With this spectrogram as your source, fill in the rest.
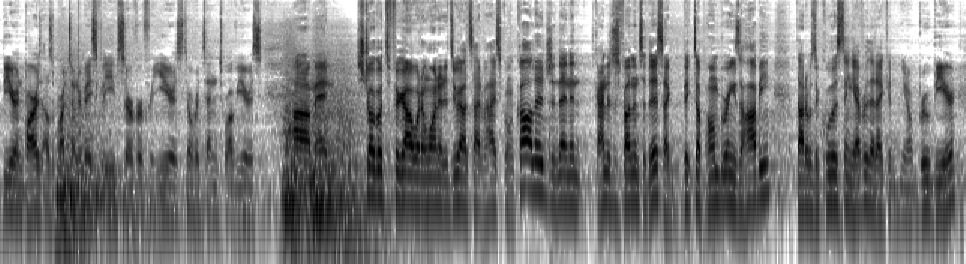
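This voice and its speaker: A man in his thirties from Miami, a head brewer answering interview questions in a big tasting room, talking rapidly with many fillers and restarts. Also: medium pitch, big-room sound, background noise. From Miami, Florida.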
